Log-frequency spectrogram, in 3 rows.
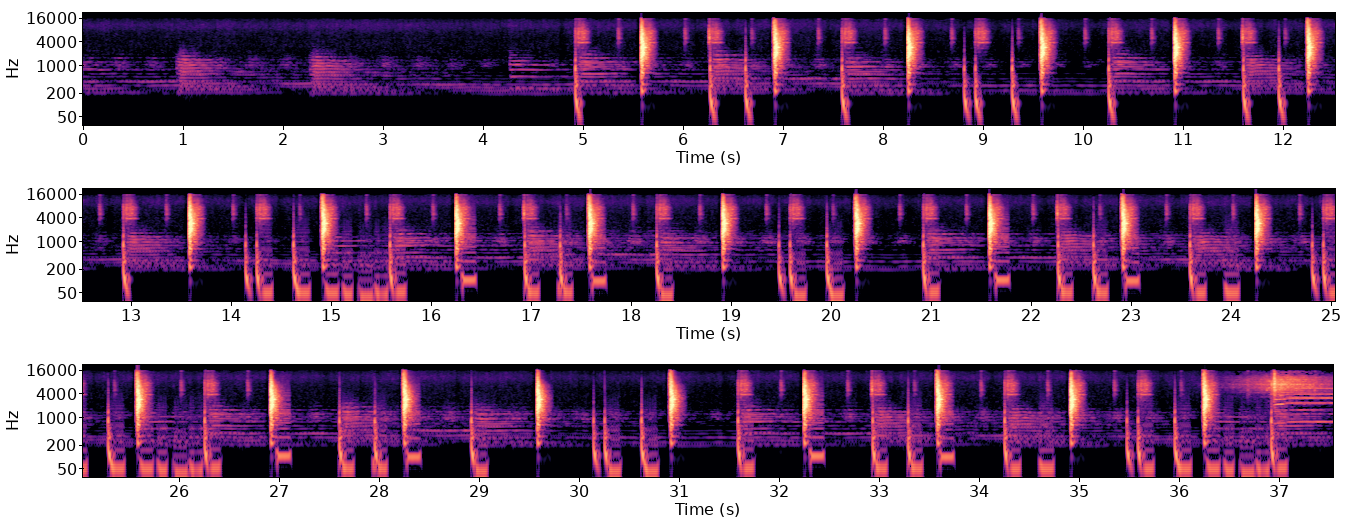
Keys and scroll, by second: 24.4 ctrl+t.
